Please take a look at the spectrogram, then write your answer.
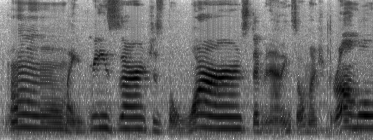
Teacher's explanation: I've been having so much trouble with it you can see my voice gets really high and whiny and it and it Quivers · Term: creaky voice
